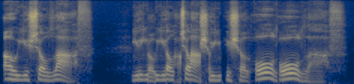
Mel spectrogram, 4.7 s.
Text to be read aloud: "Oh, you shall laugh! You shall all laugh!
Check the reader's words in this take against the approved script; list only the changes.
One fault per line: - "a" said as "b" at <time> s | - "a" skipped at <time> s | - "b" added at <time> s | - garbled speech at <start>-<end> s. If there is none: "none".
- garbled speech at 1.7-2.9 s
- "all" added at 3.7 s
